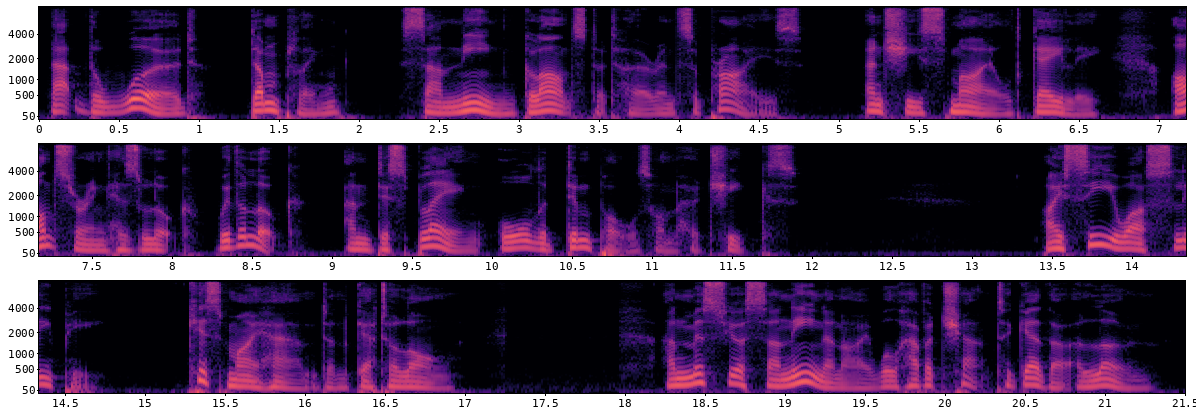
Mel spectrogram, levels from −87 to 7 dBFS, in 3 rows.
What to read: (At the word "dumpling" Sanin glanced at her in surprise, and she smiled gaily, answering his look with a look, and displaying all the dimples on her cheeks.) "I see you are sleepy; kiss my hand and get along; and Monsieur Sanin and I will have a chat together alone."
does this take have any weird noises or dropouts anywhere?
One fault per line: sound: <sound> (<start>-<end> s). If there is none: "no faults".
no faults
